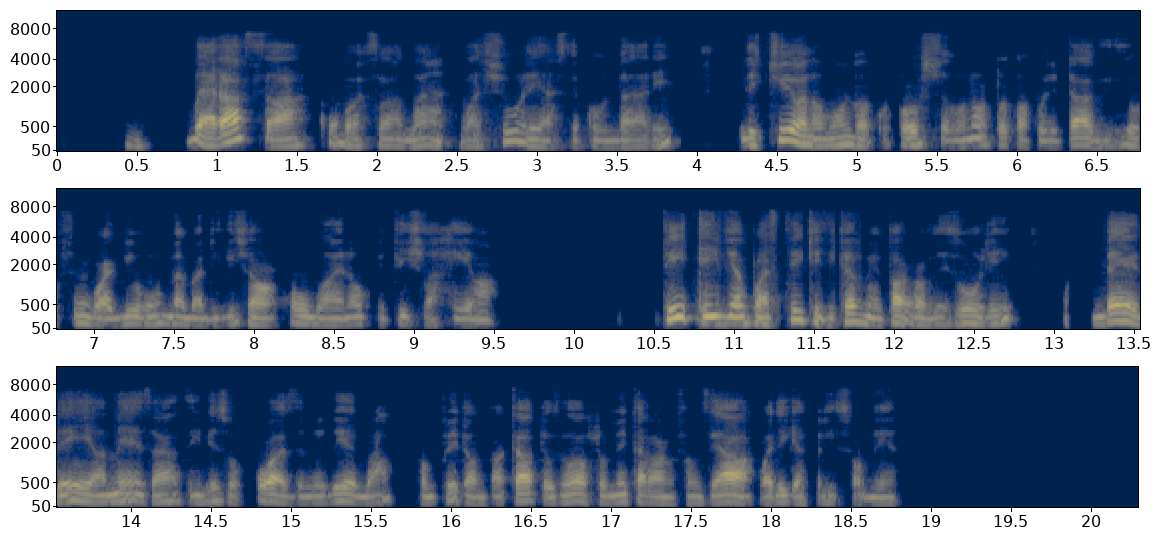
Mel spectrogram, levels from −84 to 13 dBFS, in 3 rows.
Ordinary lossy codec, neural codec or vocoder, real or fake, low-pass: AAC, 48 kbps; codec, 16 kHz, 1 kbps, FunCodec, trained on LibriTTS, 50 frames a second; fake; 7.2 kHz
